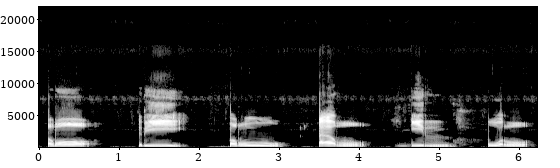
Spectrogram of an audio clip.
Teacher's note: Dia bergetar tapi bukan dengan karakter getaran yang berlebihan, tapi bergetar dengan tidak berlebihan.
